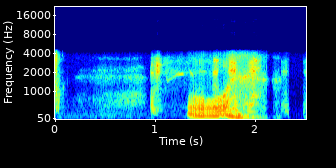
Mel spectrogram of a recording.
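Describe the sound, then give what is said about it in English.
A cat sitting by a person yowls at them: a loud, drawn-out yowl, its pitch bending as it goes, after a softer, lower murmur from the animal. No one speaks. “I have a cat sitting here yowling at me, and I'm trying to get rid of him.”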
